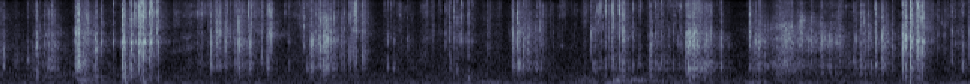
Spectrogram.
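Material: Soap.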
